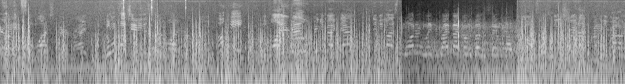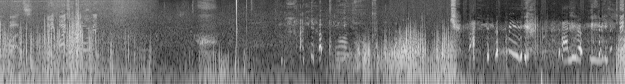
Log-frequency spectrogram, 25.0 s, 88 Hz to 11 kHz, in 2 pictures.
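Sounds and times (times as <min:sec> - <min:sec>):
motorboat engine running: 0:00.0 - 0:25.0
wind buffeting microphone: 0:00.0 - 0:25.0.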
